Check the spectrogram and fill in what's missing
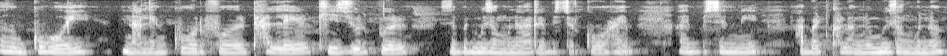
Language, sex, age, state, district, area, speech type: Bodo, female, 18-30, Assam, Kokrajhar, rural, spontaneous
